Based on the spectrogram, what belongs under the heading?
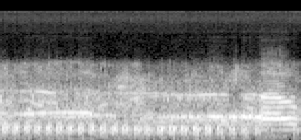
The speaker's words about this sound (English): We just wait for the boat because there's the engine over here where we're standing. Making a lot of noise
